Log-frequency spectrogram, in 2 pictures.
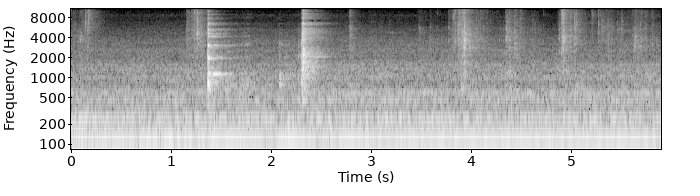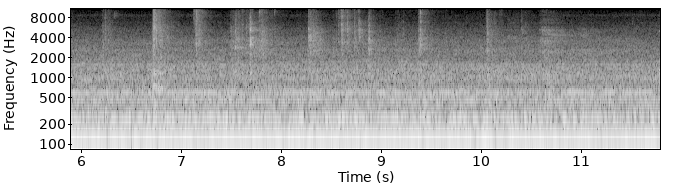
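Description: Wooden spatula knocking and scraping against a stainless steel pot as fried tofu, wheat gluten and tofu skin are pushed around in it. There are two louder knocks in the first few seconds and lighter clicks scattered after, over a steady low hum.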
